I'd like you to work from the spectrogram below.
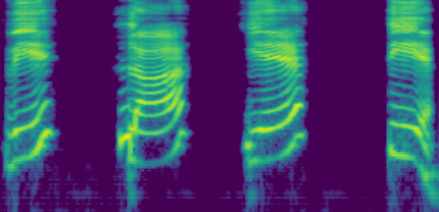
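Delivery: "विलायती" very slowly, syllables held apart; sounding out slowly. Shown as a demonstration. Teacher sounding out a word for young readers. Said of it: "एक अक्षर का उच्चारण करके".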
